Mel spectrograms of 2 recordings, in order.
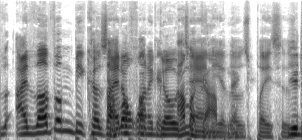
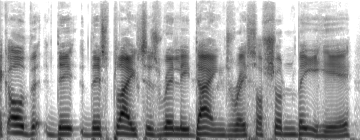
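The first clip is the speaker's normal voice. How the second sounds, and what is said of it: Imitates another person's voice. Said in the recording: “terrible impression”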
